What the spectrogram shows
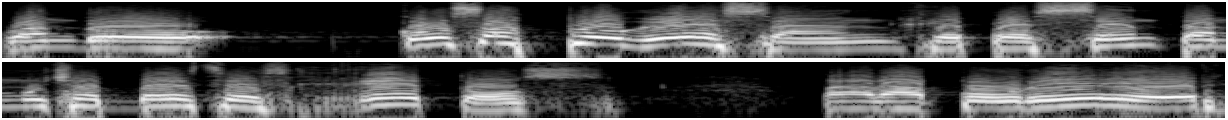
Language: Spanish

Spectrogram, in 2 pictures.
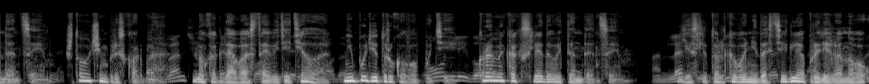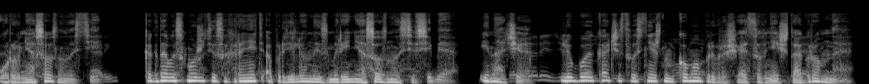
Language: Russian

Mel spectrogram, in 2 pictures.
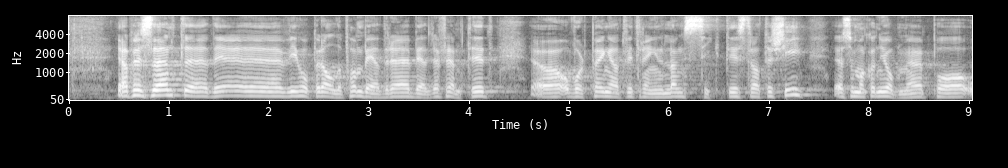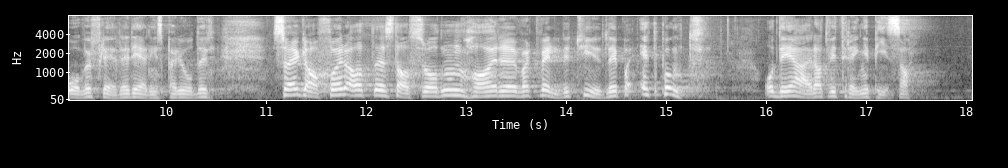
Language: Norwegian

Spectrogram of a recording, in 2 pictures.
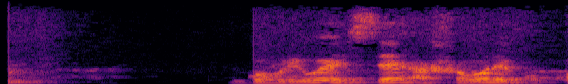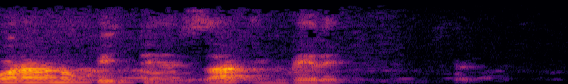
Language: Kinyarwanda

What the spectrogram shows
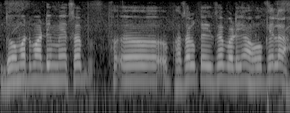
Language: Bhojpuri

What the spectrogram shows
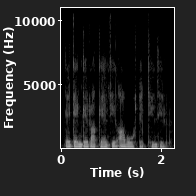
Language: Finnish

